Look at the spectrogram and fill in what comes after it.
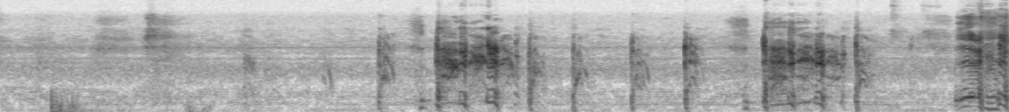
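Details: Adult woman and man coughing badly: repeated harsh coughs in bursts, with throat clearing between them.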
